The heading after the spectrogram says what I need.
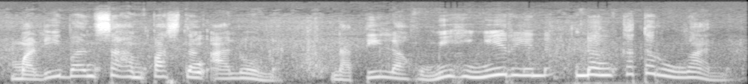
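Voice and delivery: usual speaking voice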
